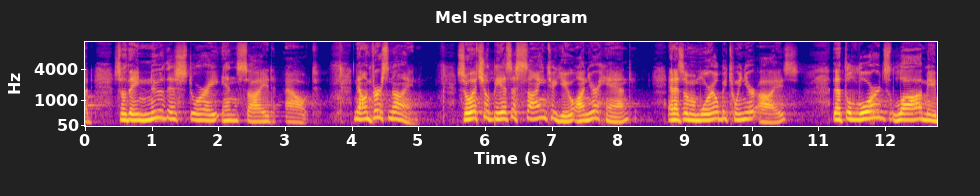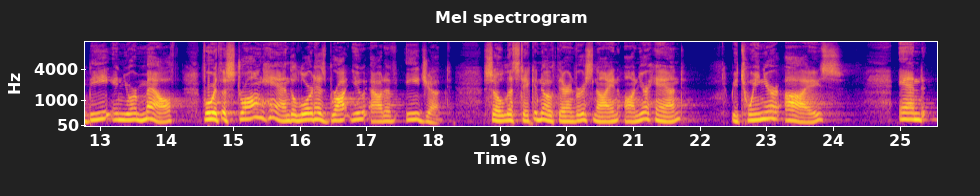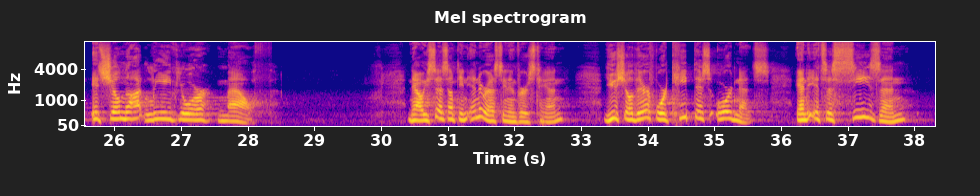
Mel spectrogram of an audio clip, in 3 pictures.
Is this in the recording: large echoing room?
yes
